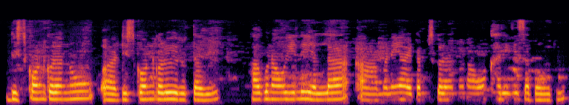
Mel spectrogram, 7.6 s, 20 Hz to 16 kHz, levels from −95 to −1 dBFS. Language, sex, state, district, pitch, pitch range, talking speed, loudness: Kannada, female, Karnataka, Dharwad, 225 Hz, 215-235 Hz, 110 wpm, -17 LUFS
